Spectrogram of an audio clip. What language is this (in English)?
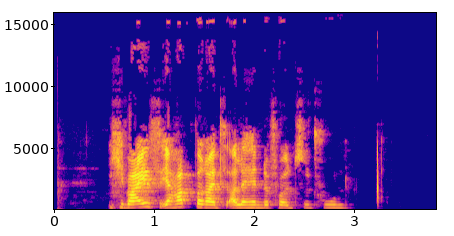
German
